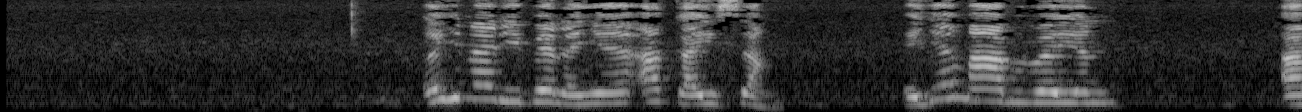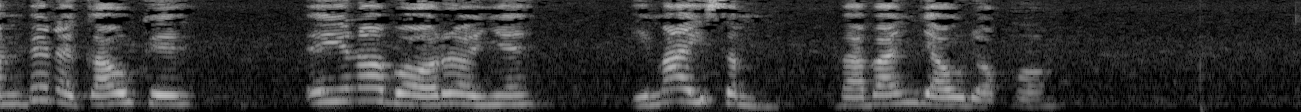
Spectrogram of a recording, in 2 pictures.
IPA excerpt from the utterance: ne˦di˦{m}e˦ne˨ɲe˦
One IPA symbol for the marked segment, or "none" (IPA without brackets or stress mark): b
